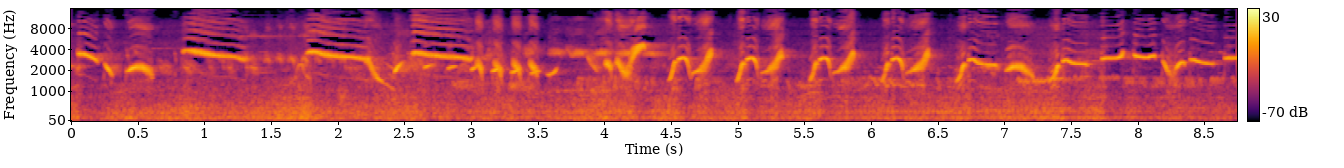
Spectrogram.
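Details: Chinese hwamei, a tame caged bird, singing clear, strong whistles: drawn-out sliding notes followed by a rapid sequence of looping, rising-and-falling phrases repeated about once a second.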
